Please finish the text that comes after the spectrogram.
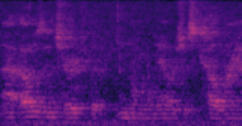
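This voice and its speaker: An American man speaking earnestly and a little haltingly to a congregation, as a church member sharing testimony and scripture. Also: on the low side, monotone. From United States. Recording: very echoey room, distant mic, faint noise.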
